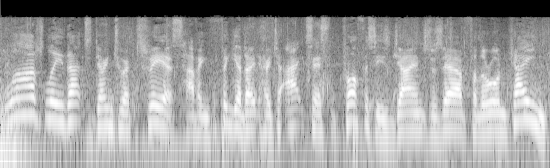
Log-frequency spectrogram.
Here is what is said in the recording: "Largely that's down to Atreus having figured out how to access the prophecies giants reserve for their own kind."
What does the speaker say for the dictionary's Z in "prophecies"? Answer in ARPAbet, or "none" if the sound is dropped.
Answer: Z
